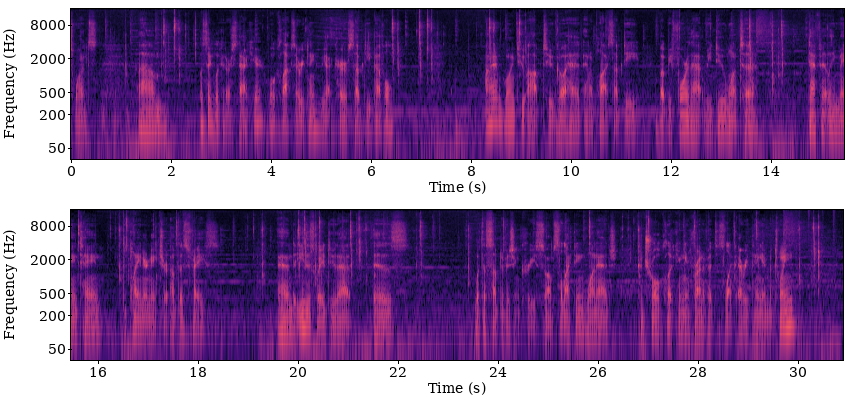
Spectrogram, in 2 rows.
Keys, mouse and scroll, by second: 1.2-1.9 scroll down 1, 1.9 ctrl+scroll down 1, 3.8 click, 6.4 Escape, 8.4 Escape, 8.6 middle click, 9.0 Tab, 9.5 middle click, 10.6 click, 13.7 shift+middle click, 14.8 ctrl+click, 16.3 ctrl+Left, 16.7 shift+middle click, 19.0 ctrl+click, 20.1 ctrl+z, 21.2 ctrl+z, 22.7 ctrl+click, 27.1 shift+middle click, 28.5 ctrl+click, 28.5 click, 29.8 ctrl+click, 30.3 q.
